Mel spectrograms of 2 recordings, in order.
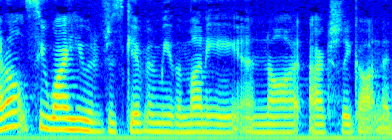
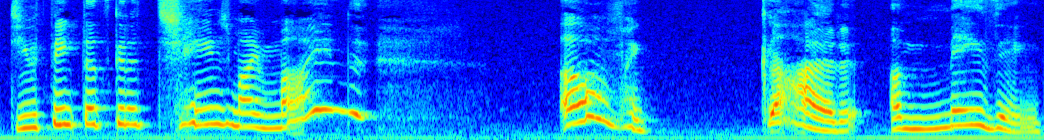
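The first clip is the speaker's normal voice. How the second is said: higher, louder, drawn-out disbelief; exasperated disbelief; 7 semitones higher, 5 dB louder, slower than usual. Real, not acted. Stripper venting about a customer, loud exasperated disbelief. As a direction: marvel at how dense he is.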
